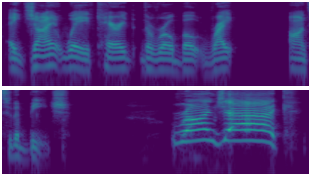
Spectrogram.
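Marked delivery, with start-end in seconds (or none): 4.8-6.0 high, loud cry of warning; shouting. A narrator's reading. Annie warns Jack as pirates land, shouting. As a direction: shout with alarm, stretching the words. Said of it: "shouted Annie".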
